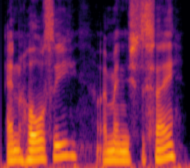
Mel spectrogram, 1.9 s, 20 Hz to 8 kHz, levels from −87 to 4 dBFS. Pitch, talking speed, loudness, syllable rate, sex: 130 Hz, 190 wpm, -18 LUFS, 5.9 syllables/s, male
